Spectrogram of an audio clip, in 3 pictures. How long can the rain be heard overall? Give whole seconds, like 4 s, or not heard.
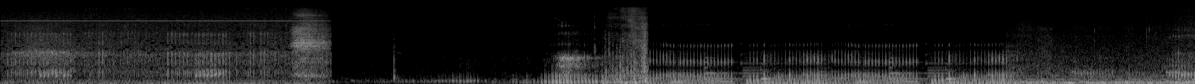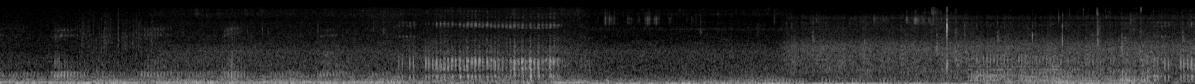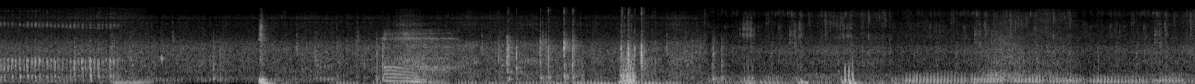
23 s.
